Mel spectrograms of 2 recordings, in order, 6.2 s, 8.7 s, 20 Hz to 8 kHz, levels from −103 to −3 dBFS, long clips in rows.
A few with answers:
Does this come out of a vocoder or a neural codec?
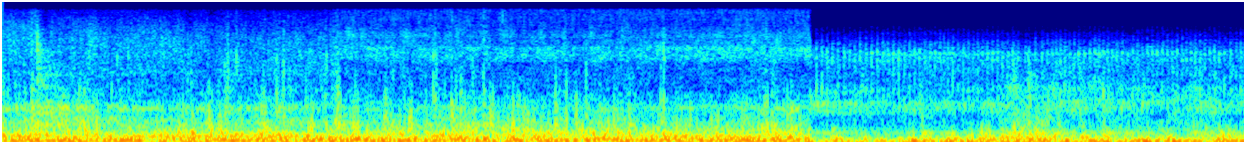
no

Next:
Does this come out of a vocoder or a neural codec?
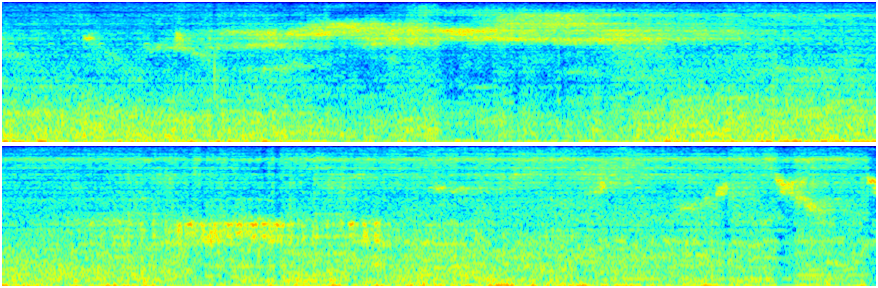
yes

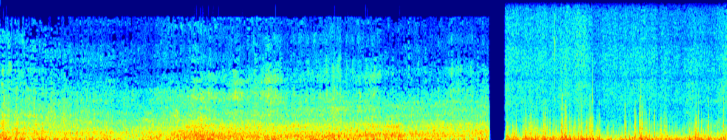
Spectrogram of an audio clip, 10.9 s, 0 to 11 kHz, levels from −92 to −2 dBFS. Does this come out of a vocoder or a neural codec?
no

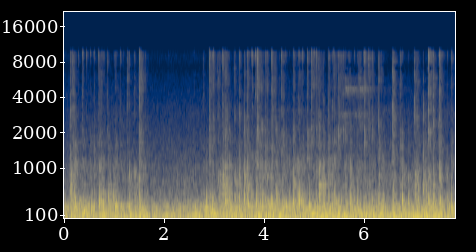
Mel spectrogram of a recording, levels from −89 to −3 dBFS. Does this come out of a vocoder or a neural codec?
no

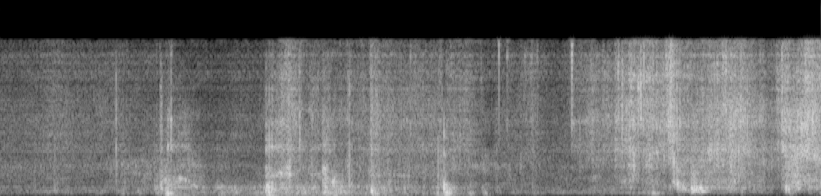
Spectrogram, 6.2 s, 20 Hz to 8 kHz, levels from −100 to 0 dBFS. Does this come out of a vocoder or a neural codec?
yes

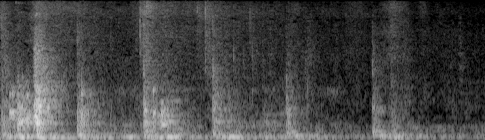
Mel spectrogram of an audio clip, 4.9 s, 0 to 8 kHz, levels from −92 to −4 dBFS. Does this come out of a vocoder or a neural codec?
yes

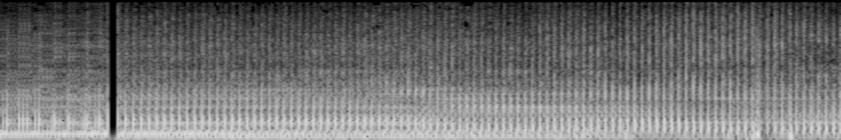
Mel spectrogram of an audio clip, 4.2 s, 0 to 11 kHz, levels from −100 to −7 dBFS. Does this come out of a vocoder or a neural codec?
no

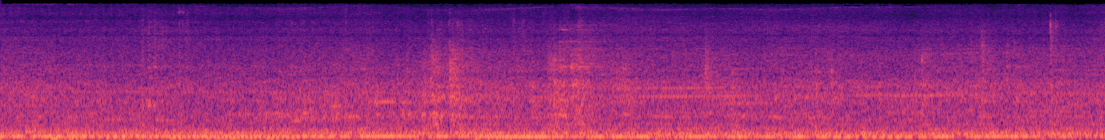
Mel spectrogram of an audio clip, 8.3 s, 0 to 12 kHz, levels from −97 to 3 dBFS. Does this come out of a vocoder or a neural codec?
no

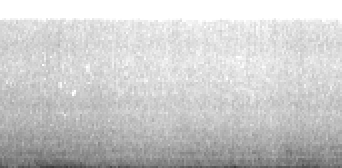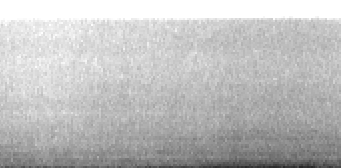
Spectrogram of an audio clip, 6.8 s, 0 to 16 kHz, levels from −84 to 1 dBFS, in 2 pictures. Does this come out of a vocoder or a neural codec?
no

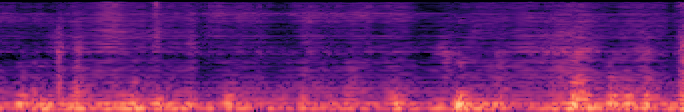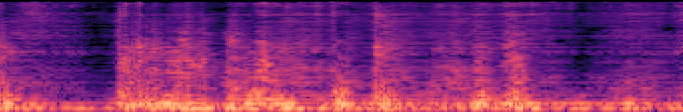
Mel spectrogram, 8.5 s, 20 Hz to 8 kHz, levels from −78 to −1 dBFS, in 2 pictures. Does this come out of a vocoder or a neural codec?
yes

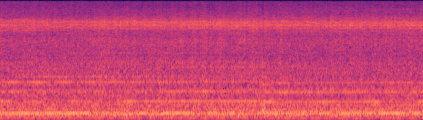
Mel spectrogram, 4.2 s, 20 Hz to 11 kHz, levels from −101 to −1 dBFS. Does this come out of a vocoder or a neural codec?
no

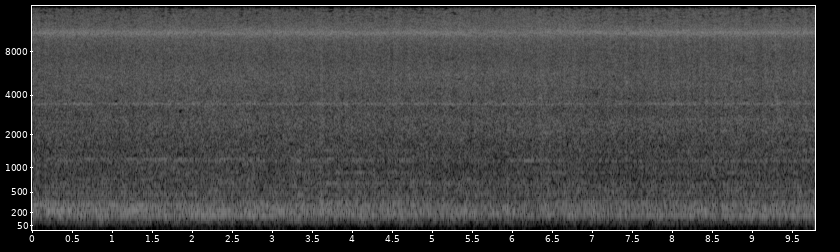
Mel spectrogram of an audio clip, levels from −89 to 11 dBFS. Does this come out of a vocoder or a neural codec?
no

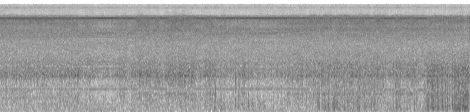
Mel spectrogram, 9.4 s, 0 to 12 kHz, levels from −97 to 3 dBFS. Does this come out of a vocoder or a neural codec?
yes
